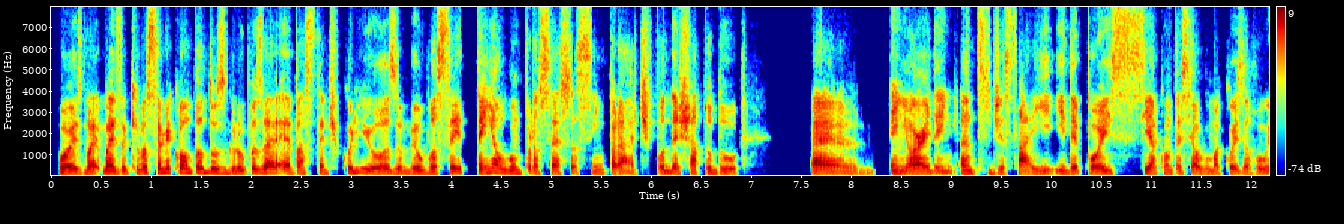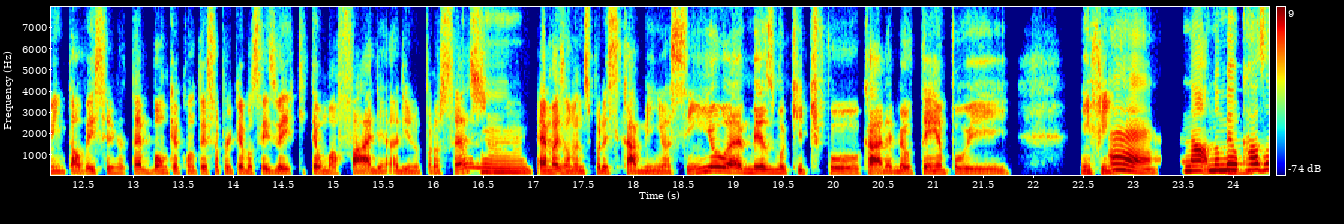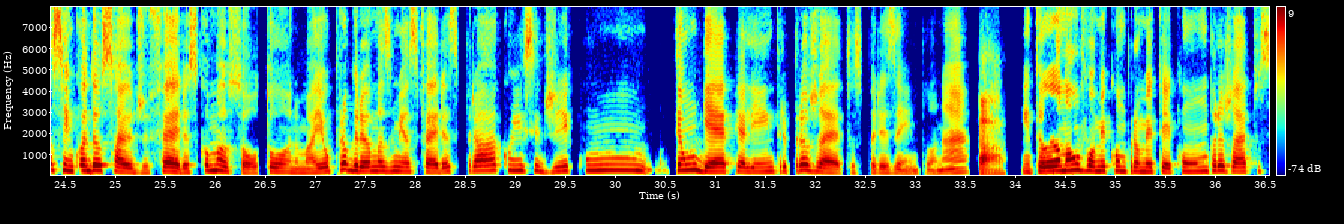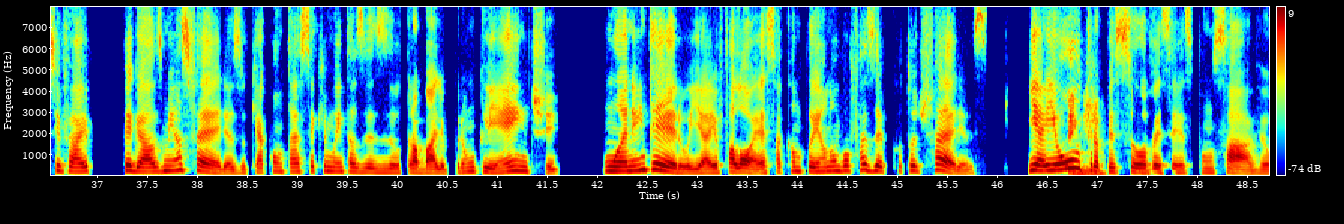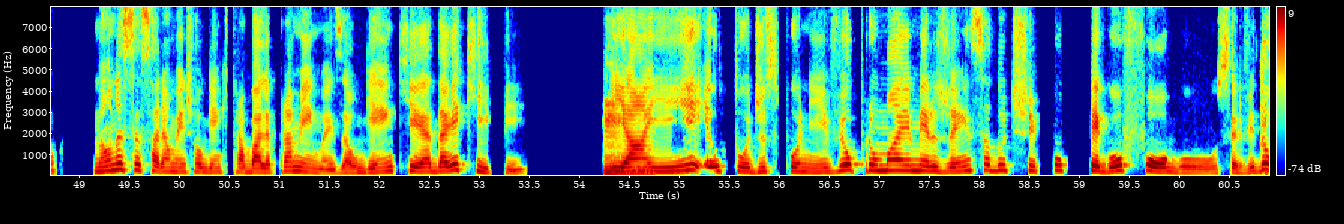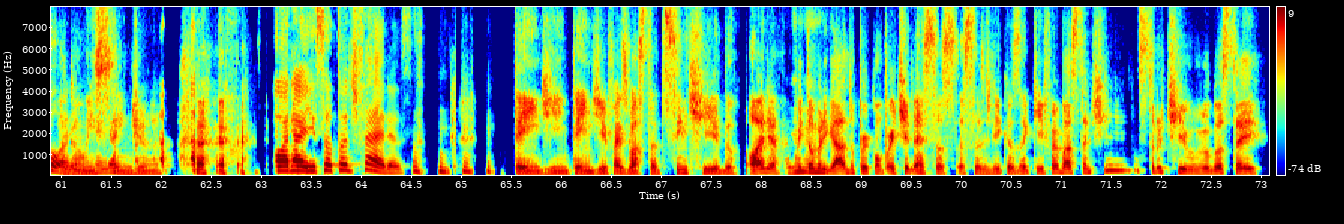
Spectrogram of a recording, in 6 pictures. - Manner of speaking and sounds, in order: in English: "gap"; laugh; other background noise; laugh
- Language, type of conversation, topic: Portuguese, podcast, Como você consegue desligar o celular e criar mais tempo sem telas em casa?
